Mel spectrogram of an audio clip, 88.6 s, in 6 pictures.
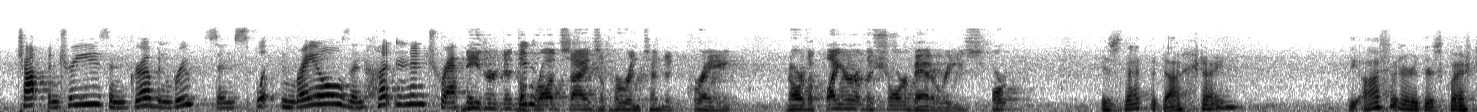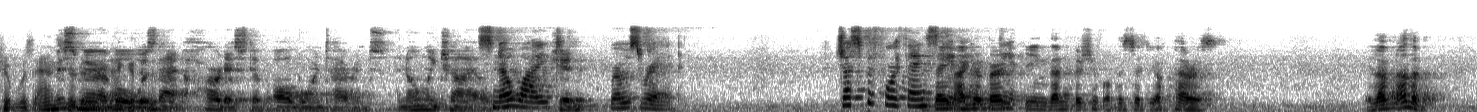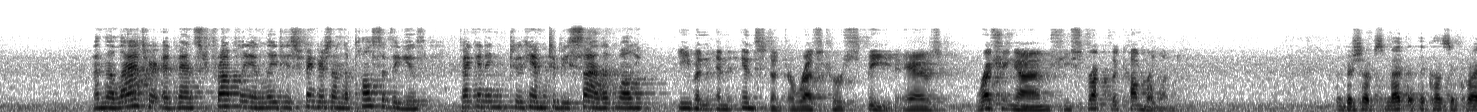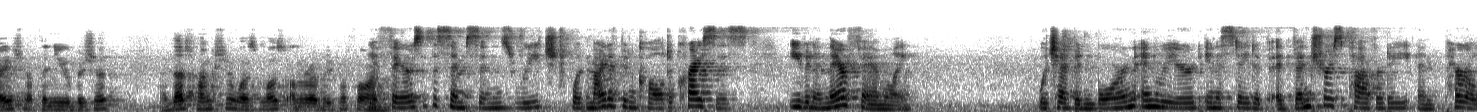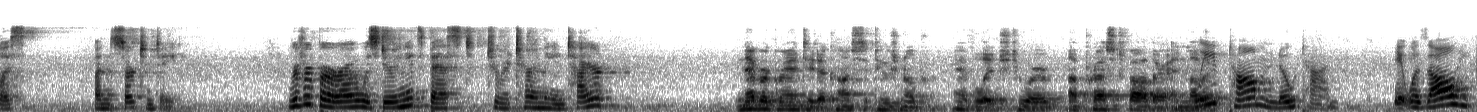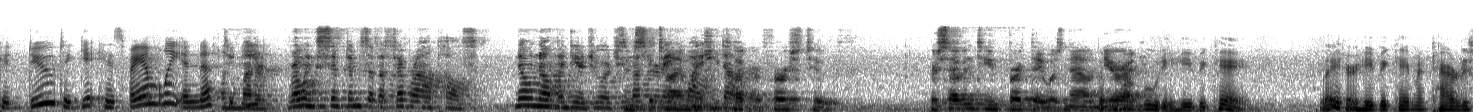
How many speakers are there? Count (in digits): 7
